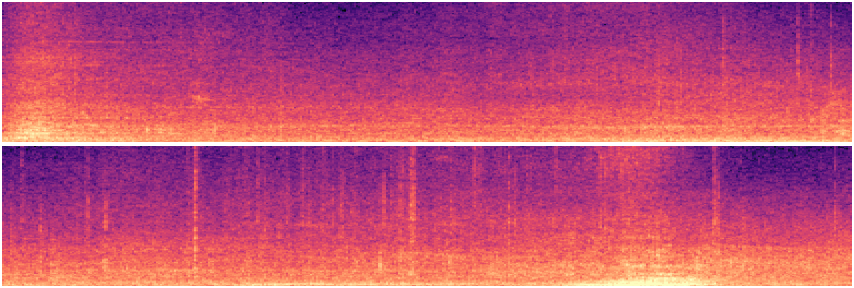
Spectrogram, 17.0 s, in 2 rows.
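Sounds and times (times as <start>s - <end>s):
cars driving past: 0.0s - 17.0s
car accelerating past: 12.7s - 15.9s.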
